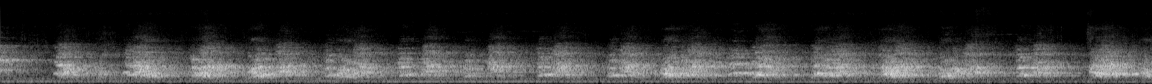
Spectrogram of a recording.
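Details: Several dogs, including a female puppy, bark during a shoot near moving water; an insistent run of sharp barks repeats about one and a half times per second over a constant low droning hum.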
